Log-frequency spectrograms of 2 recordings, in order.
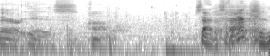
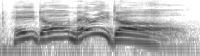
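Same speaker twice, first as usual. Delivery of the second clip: loud, high, drawn-out mock hippie call; merry singsong call; 5 semitones higher, 9 dB louder, much slower than usual. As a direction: call it out merrily, stretching the end. Mimics Tom Bombadil's merry call.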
